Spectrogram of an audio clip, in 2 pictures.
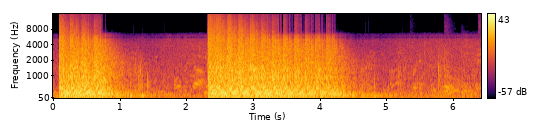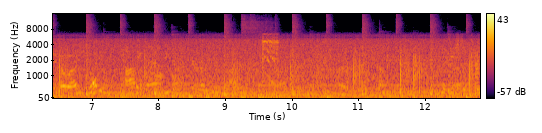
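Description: Tripod-mounted machine gun firing on full auto: a short burst right at the start, then a longer burst of about two seconds, fired in rapid succession.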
